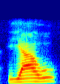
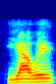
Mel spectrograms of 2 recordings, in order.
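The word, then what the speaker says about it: Yahweh: é aquele nome que a gente translitera como Jeová ou como Javé, que provavelmente se pronunciava Yahu ou Yahwe ou Yahua, que tem uma evidente ligação fonética com ei aé, e é e ya, né, parece ser muito parecido.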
